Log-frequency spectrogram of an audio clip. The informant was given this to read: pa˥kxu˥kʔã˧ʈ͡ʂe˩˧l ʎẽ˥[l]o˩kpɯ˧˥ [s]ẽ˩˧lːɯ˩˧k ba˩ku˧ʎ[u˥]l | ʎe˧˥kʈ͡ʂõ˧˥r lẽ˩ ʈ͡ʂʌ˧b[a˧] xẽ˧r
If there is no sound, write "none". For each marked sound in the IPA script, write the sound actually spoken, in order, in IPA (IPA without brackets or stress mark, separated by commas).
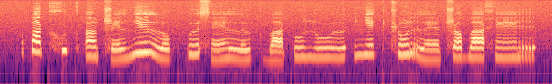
lː, s, u˧, a˧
